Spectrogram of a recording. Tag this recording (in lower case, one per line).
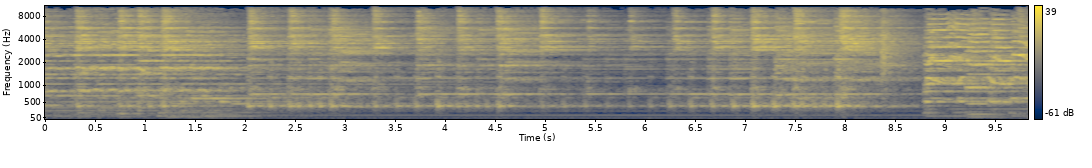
drum
drum kit
music
musical instrument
